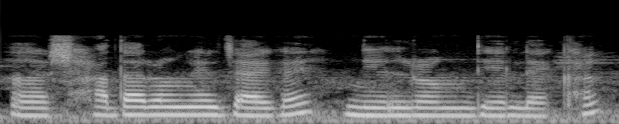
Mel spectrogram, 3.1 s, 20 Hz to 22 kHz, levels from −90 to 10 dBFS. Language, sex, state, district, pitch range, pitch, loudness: Bengali, female, Tripura, West Tripura, 215-230 Hz, 220 Hz, -13 LUFS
